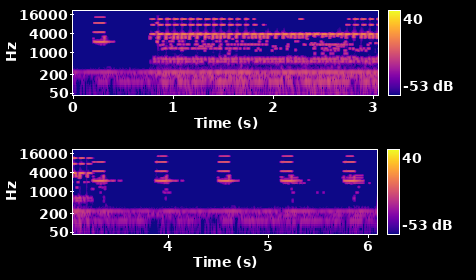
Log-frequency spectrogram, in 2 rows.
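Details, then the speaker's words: JB Industries LD5000 Prowler refrigerant leak detector run past a cap briefly opened on a refrigerant container: continuous warbling alarm breaking into evenly spaced chirps, alarming until the refrigerant wears off. "Okay, and that will alarm until the refrigerant wears off."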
